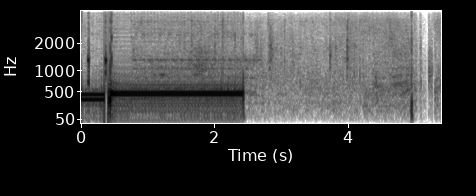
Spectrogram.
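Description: A steady telephone tone plays during a call transfer, holding loud and unbroken for about two and a half seconds after a brief clipped start, then cuts to near silence with a few faint clicks.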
